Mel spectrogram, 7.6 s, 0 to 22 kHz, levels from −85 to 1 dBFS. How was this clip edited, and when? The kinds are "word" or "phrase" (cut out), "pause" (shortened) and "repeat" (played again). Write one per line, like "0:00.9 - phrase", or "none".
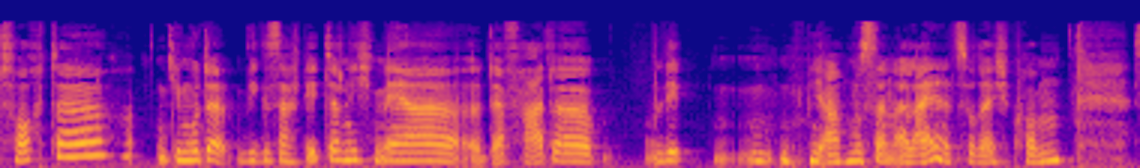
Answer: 0:02.3 - word
0:04.1 - pause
